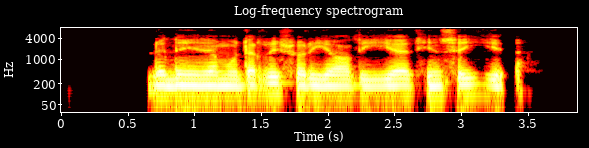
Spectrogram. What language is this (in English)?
Arabic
